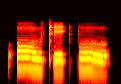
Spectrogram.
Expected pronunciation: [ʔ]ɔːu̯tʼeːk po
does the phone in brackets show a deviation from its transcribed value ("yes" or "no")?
no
